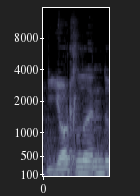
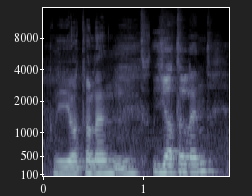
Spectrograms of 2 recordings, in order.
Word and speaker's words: Jutland: up into little kingdoms there was like yordland which was it's spelled jutland yateland um and that was a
